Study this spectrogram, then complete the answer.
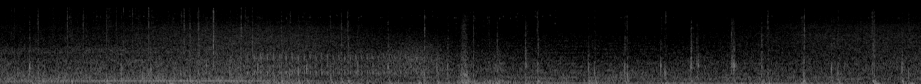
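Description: Roach, the horse in The Witcher 3, gallops with steady, rapid hoofbeats over a dense outdoor game ambience, close and continuous throughout.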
